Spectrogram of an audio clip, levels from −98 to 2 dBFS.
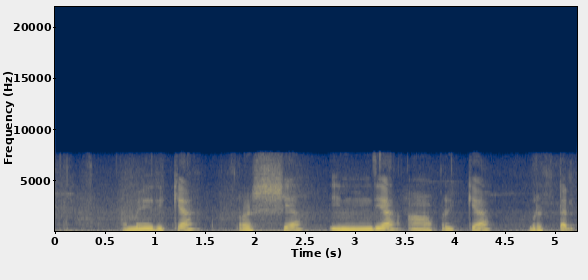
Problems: constant background noise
